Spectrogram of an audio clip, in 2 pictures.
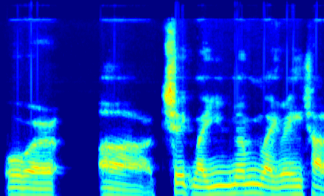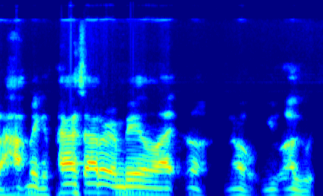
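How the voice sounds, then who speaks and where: A man's voice: on the low side, moderate pace, no room sound, highs cut off. A man co-hosting a comedy podcast who rambles through a half-serious point, full of filler words. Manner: rambling, many "like" and "you know what I mean" fillers, half-serious musing. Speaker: podcast co-host. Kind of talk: casual comedic podcast banter.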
